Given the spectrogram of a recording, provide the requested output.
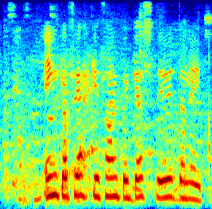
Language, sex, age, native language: Icelandic, female, 13, Icelandic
